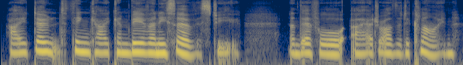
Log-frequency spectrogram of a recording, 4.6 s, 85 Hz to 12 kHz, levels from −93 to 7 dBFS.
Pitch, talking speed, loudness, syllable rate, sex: 215 Hz, 220 wpm, -17 LUFS, 6.7 syllables/s, female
